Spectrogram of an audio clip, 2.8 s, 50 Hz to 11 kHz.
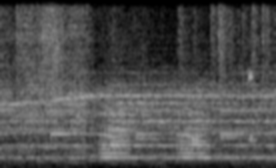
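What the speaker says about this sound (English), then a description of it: "Got a coupling. That means the train is ready to be outbound." A train couples its cars together for an outbound run. The clanks of the coupling jolt land near 1 and 2 seconds, over a steady rail rumble and sustained tonal whining. No one speaks.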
